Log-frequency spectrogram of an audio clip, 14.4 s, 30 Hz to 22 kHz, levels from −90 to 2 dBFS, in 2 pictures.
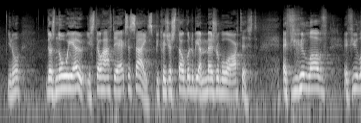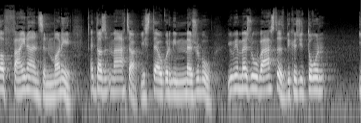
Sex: male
